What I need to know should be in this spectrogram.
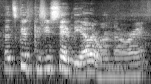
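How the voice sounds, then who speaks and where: A woman's voice: on the low side, expressive, fast talker. A woman chatting casually as a player in a tabletop game. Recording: roomy, distant mic, loud music behind.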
